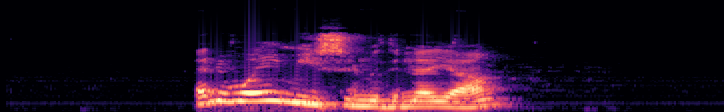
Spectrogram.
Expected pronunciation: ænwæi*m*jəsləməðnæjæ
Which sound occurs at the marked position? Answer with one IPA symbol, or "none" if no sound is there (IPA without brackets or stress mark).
m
